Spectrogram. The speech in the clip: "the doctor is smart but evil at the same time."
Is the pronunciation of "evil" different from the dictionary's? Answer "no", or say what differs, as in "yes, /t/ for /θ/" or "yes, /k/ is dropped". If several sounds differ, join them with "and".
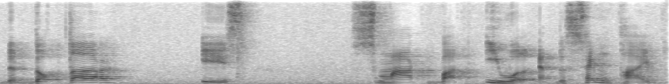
yes, /w/ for /v/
